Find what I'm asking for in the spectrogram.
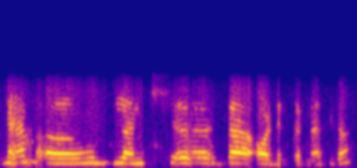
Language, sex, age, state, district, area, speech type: Punjabi, female, 18-30, Punjab, Pathankot, rural, conversation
